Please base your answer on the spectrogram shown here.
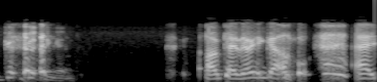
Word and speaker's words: Göttingen: How do you pronounce it? It's Göttingen.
